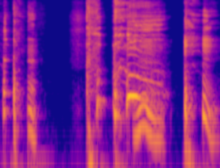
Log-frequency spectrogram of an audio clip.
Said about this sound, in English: Stop coughing into the microphone.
